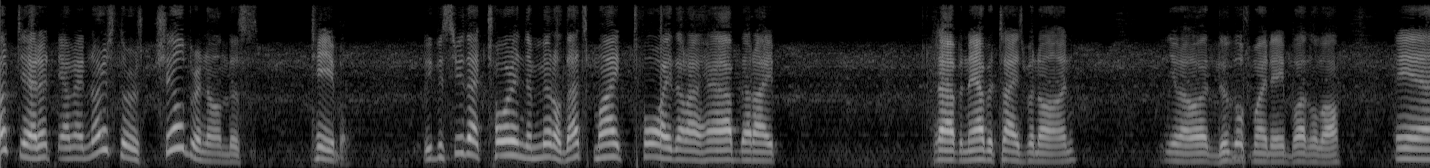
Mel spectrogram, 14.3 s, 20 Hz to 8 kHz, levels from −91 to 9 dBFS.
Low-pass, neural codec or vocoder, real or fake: 7.2 kHz; codec, 24 kHz, 0.9 kbps, WavTokenizer, medium speech release version 2; fake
